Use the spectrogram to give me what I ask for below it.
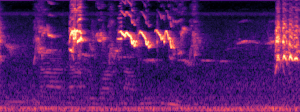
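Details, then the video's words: Oriental magpie-robin singing a full fill-in song used to stir a sluggish magpie-robin. A sharp chip leads into a loud warbling run of descending whistled notes, followed by a thin whistle and a final buzzy burst. "Kacer full isian , cocok buat pancingan emosi Kacer lemot"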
